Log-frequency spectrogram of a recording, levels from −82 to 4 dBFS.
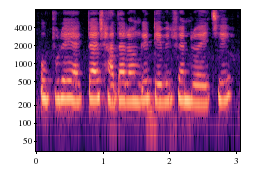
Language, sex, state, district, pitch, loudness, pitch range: Bengali, female, West Bengal, Alipurduar, 245 Hz, -14 LUFS, 235-255 Hz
